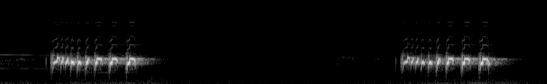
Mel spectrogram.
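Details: Zebra dove giving the "Tumpang Sari" song, used to lure or prompt other birds: two bursts of soft, rapid staccato cooing notes, each about a second long, with a quiet pause between.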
